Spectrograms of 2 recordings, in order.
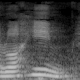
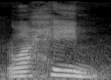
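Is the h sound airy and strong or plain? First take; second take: plain; airy. First: The h is plain and light. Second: The h is airy and strongly breathed. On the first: The speaker calls it wrong. "bukan rahim" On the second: The speaker calls it right. "pastikan sebut betul-betul lah"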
